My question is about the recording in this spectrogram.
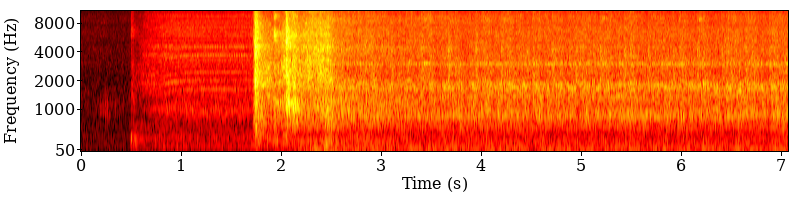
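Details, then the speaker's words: Old Jeep J-truck V8 with a newly fitted remanufactured carburetor, cold start after sitting: a brief crank, then it catches at once and settles into a steady, even idle with no misses; healthy cold start. "give it a little throttle I bet the choke will kick on cuz it's been sitting there you go"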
